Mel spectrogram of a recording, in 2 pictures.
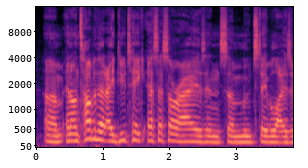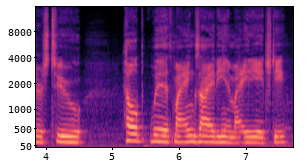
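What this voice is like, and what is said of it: Hoarse, fading voice. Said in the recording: “my voice, which is starting to go out, I've been sick”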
